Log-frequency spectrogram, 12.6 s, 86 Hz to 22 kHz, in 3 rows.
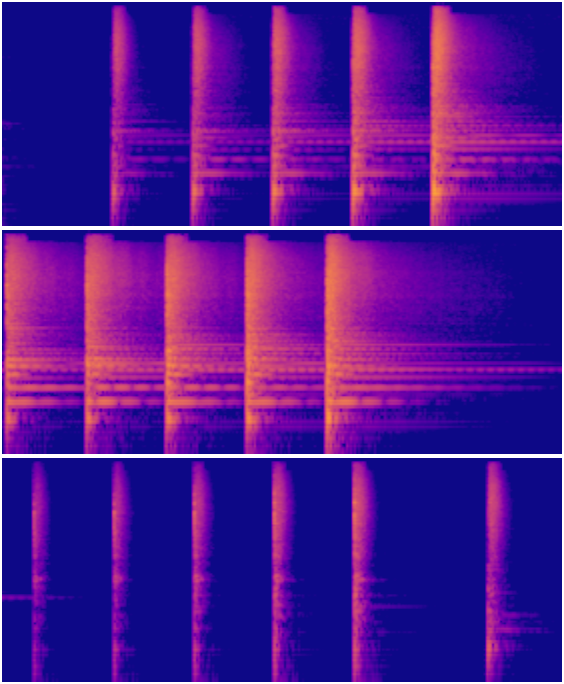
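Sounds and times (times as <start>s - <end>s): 
snare drum played with hickory sticks: 1.5s - 3.6s, 4.3s - 7.3s.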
